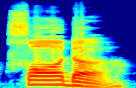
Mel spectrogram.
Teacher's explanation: Huruf qaf tebal selamanya. Sad tebal selamanya. Dal tak tebal. Dia nipis selamanya. Sada. Jangan sodoku.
